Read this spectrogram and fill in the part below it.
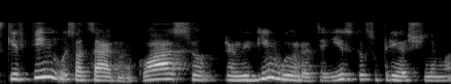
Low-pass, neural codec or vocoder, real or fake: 7.2 kHz; codec, 16 kHz, 1.1 kbps, Voila-Tokenizer; fake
